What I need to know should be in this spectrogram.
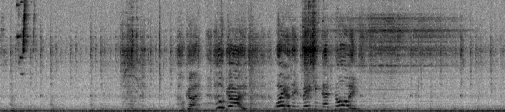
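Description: A television plays a video game's sounds with a low, steady rumble.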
